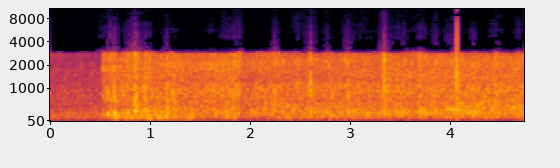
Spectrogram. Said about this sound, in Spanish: Ahí se escuchan las brazadas. El que más pega el agua es Kaká. Le pega el tío porque va, vamos, hacen remos.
